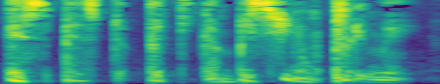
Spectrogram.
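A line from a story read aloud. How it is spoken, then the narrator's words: Hissing through teeth. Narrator (French): siffla Ron entre ses dents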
